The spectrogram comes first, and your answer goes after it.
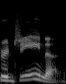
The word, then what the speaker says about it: Regina: Pronounced Regina. I think it's pronounced Regina.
